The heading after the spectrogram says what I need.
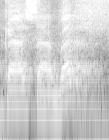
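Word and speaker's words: كسبت: Nah, cara membacanya adalah dengan yang pertama dengan menahan suara ya, kasabat, baru kasih kasih hamzah, tapi tidak jeda ya. Laha ma kasabat walakum, nah seperti itu.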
